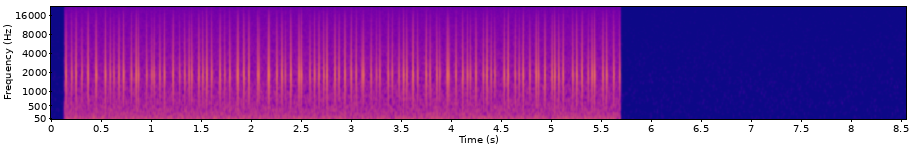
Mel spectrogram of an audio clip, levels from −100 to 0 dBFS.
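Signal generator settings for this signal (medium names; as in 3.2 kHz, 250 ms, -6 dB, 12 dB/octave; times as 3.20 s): rain from filtered ticks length 5.56 s, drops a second 19, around 1.8 kHz, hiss -13 dB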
